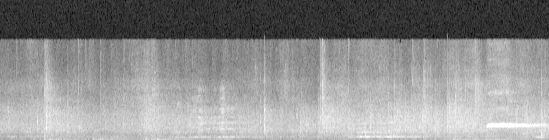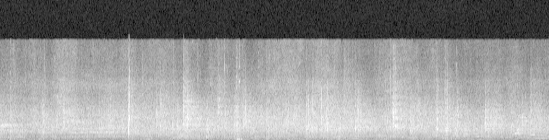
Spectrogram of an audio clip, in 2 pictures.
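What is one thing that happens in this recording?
Hockey pucks clack against sticks and boards.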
